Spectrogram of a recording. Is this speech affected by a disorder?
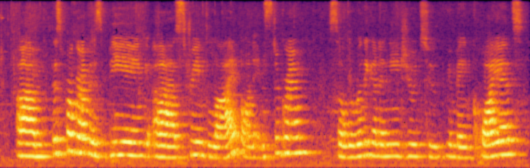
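No.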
